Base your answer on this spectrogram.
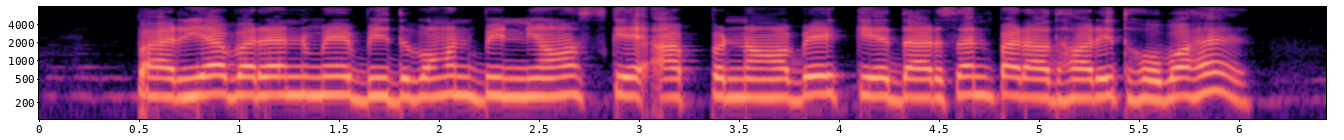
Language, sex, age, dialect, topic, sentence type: Magahi, female, 25-30, Southern, agriculture, statement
